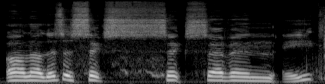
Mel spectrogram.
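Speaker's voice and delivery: usual speaking voice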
